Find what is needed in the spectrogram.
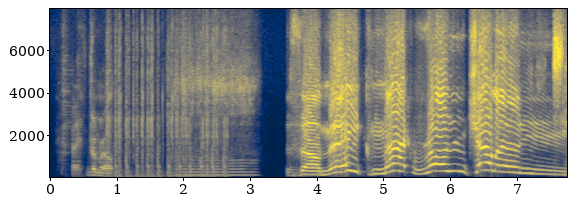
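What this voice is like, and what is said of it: Wrestling ring announcer voice. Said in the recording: “Do the voice. ... Oh, that was like, what's he called? The Royal Rumble guy.”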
